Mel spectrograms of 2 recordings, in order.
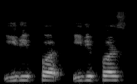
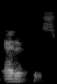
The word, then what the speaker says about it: Oedipus: think it's Oedipus, or I saw people pronounce it both ways, Oedipus and Oedipus, right?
